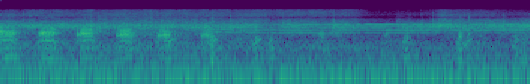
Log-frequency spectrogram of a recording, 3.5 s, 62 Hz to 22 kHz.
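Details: Ducks on Komsomolskoye Lake in autumn, 16 October 2012: a quick run of about five short nasal calls, evenly spaced in the first second and a half, then fading into a steady background hiss.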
